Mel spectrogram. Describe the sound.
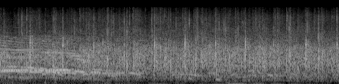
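A crowd applauds steadily, a dense wash of many hands clapping at close range, with some faint voices and a brief whistle-like tone early on.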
